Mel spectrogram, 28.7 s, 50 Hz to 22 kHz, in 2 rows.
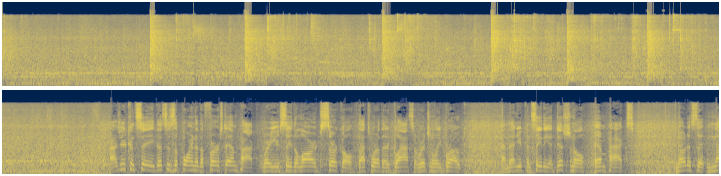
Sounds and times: Speech: 16.5s - 23.6s, 24.3s - 27.0s, 27.8s - 28.6s.

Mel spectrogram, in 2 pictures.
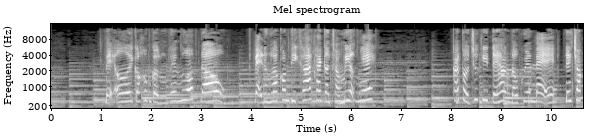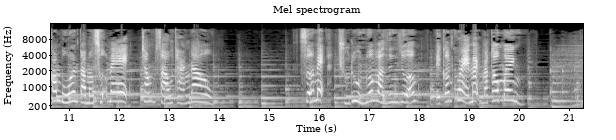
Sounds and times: Music: 0.0s - 21.2s
Speech: 1.1s - 3.5s, 4.1s - 6.5s, 8.0s - 13.9s, 15.6s - 20.1s.

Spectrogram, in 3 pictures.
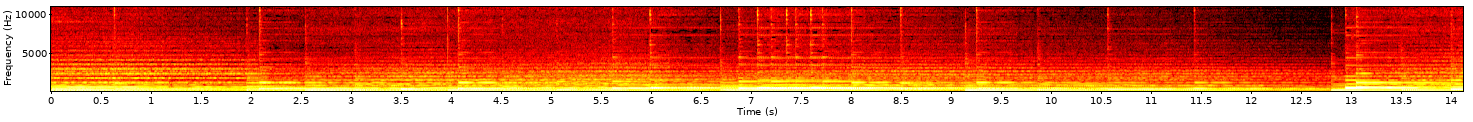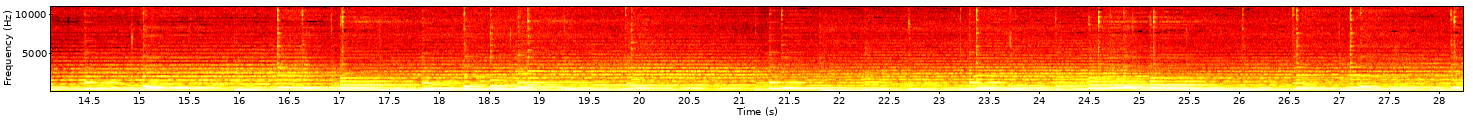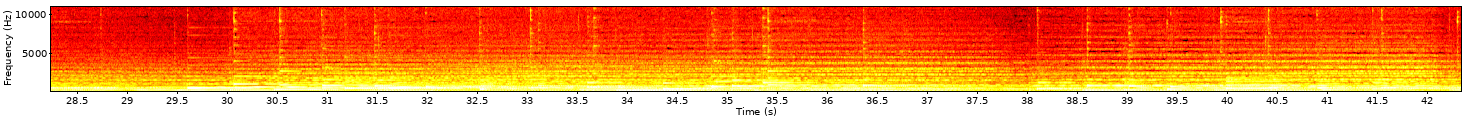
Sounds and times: Music: 0.0s - 42.3s.

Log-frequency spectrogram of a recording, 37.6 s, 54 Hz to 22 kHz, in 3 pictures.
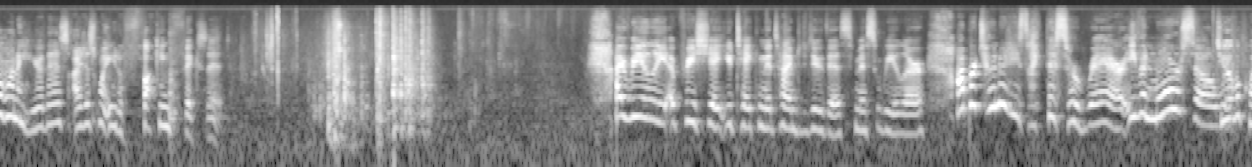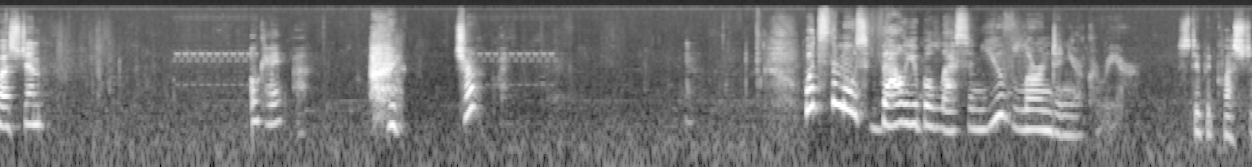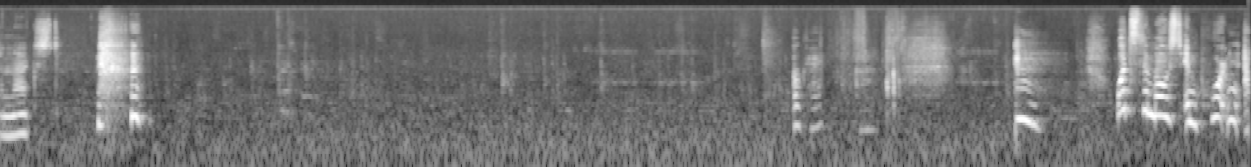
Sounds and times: Female speech, woman speaking: 0.0s - 2.3s, 6.2s - 13.0s, 15.1s - 15.6s, 17.1s - 17.4s, 20.6s - 25.7s, 33.0s - 33.3s, 36.2s - 37.5s
Conversation: 0.0s - 3.4s, 6.0s - 18.1s, 18.8s - 26.1s.

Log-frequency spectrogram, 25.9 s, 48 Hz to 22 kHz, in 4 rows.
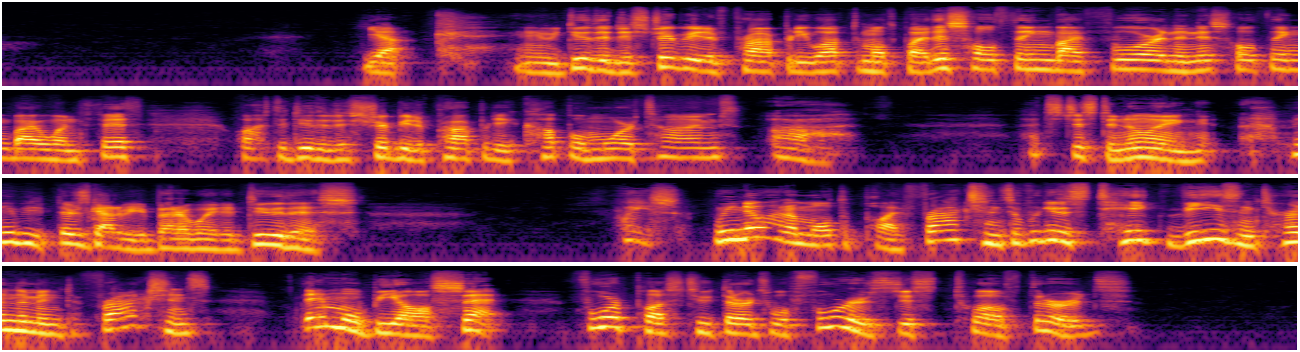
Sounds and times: Narration, monologue: 0.0s - 25.9s.

